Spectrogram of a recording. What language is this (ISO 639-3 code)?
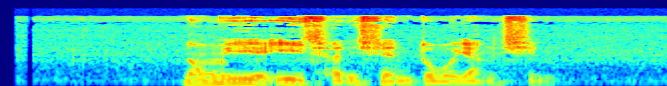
zho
